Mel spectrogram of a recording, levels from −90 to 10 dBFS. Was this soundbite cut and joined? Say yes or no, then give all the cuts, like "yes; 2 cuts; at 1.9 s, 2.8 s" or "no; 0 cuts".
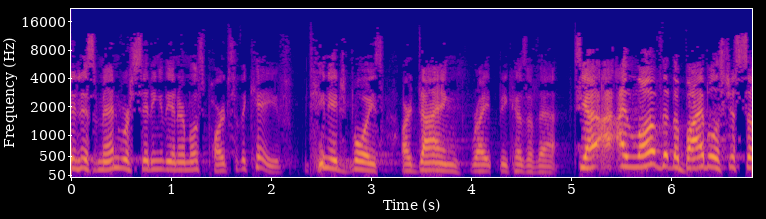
yes; 3 cuts; at 2.3 s, 4.2 s, 5.0 s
